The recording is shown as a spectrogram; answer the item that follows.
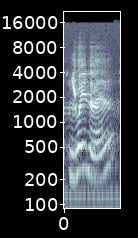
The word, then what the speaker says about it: Joyeux Noël: Today we're going to learn how to pronounce Joyeux Noël in French.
